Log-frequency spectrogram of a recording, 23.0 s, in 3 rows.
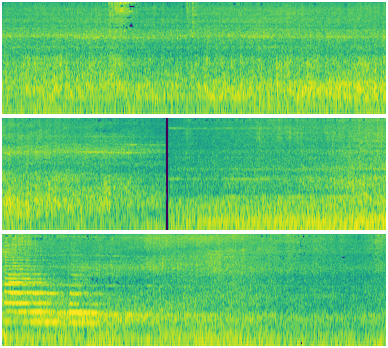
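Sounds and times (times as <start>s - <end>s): train wheels on rails: 0.0s - 23.0s
locomotive engine rumble: 11.0s - 22.8s
train horn blast: 15.4s - 18.1s.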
